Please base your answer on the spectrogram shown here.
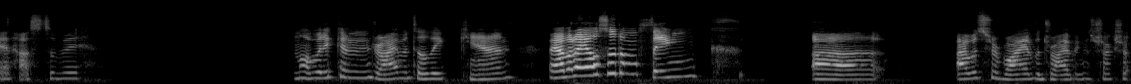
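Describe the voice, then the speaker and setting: Female streamer, high-pitched and piercingly bright, blunt rambling chat delivery, casual and sweary. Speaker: livestreamer, illustrator. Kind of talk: casual livestream chat, reading and answering chat messages.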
